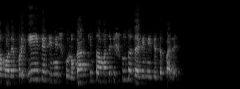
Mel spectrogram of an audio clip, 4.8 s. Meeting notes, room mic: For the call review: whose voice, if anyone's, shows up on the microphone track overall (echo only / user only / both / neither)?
echo only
